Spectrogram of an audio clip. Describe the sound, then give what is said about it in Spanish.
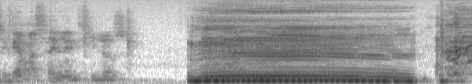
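After some brief talking, voices let out a long, loud, steady imitation of a cow's moo, held for about two seconds before breaking off. “Y no, no somos vacas.”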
